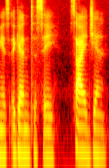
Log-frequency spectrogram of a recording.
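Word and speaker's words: 再见: 再见. Both of them falling tone.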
